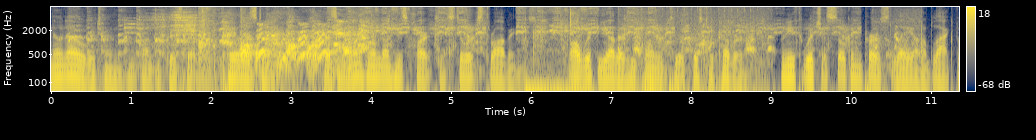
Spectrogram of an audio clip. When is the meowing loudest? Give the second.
2 s.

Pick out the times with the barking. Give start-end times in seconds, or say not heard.
1.8-4.0, 7.0-9.1.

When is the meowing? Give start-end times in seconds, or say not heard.
0.9-2.2, 5.9-6.7.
